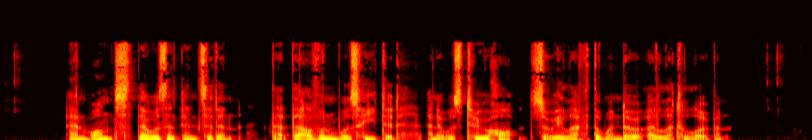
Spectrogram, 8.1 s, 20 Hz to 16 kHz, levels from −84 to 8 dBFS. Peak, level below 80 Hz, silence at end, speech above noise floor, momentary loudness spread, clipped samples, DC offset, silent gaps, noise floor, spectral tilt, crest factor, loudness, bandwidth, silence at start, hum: -2 dBFS; -38 dBFS; 0.9 s; 51 dB; 10 LU; under 0.1%; under 0.1%; none; -71 dBFS; -5 dB/octave; 20 dB; -21 LUFS; 11.5 kHz; 0.7 s; none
